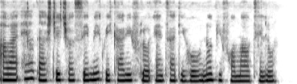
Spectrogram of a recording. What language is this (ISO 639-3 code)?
pcm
